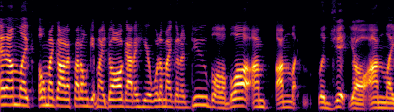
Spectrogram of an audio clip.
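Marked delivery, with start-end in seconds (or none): 0.5-2.6 put-on panicked, frantic delivery. Retelling trying to get the dog out of the ice: imitating own panic. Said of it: "I'm freaking out".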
